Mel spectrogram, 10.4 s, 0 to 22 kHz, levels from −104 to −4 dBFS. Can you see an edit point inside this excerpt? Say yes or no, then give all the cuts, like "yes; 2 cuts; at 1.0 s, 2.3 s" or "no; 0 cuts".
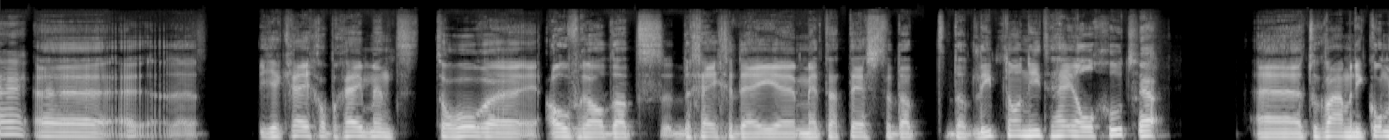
no; 0 cuts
